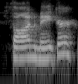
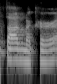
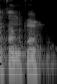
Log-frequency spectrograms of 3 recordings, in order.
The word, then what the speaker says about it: Thon Maker: Thon Maker or Thon McCur, I think is the way they pronounce it. – Yeah, Thon McCur. – Thon McCur.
